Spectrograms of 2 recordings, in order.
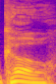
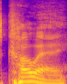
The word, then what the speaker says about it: Koe: championship curling title Kevin Co three two one nine it's koe it's Kevin koe they were saying they weren't saying Co it was it was like a Hawaiian where you pronounce all the vowels I don't like it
